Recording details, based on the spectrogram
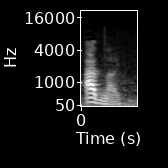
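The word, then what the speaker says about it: Adonai: We know that the shame of Hashem, the way we say it, whenever we see Yud Kei Vav Kei, we pronounce it Adnai.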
